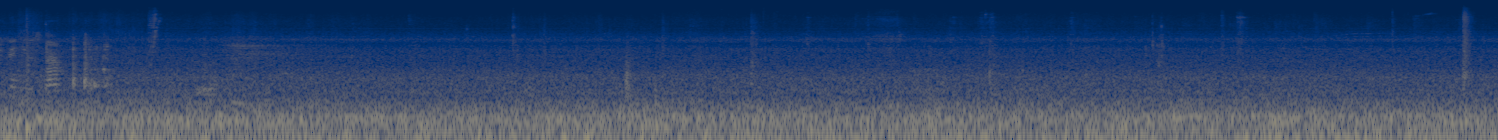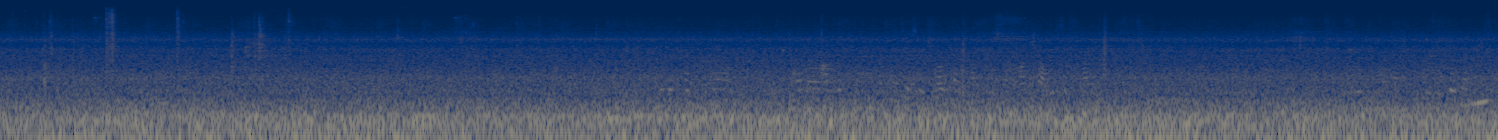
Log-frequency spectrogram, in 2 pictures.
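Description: Steady low rumble inside a JetBlue airliner cabin while taxiing for takeoff on a flight from Fort Lauderdale to San Juan, Puerto Rico, a constant engine drone filling the space, with faint clicks and soft indistinct murmurs scattered throughout.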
